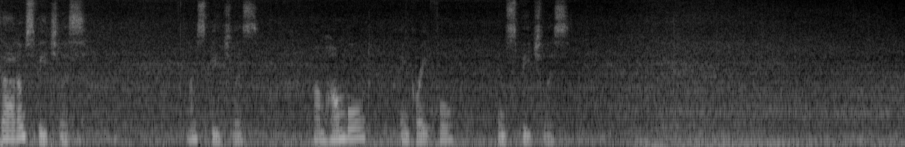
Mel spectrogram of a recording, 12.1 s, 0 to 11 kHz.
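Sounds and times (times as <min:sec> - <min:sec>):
street traffic rumble: 0:00.0 - 0:12.0.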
